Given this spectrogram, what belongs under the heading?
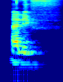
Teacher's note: আলিফটা হবে তাড়াতাড়ি, আলিফে কোনো টান নেই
